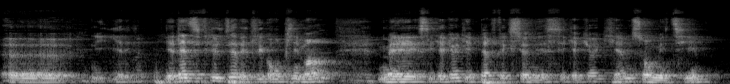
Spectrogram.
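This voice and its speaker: A man with a Canadian French accent speaks at a moderate pace amid noticeable background noise and audible room echo. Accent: Canadian French accent, still noticeable. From Canada. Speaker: actor, lead role. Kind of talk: post-screening Q&A talk.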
